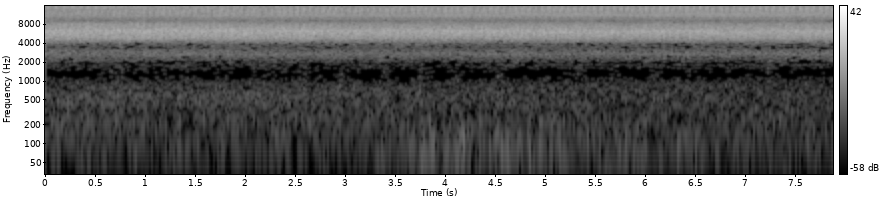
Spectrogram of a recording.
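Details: A Robust cicada (Hyalessa maculaticollis) sings a loud, steady, shrill buzzing drone that holds without a break.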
